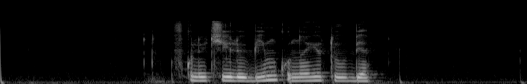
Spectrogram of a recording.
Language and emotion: Russian, neutral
